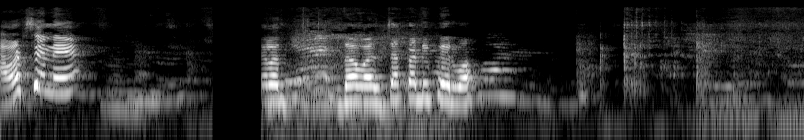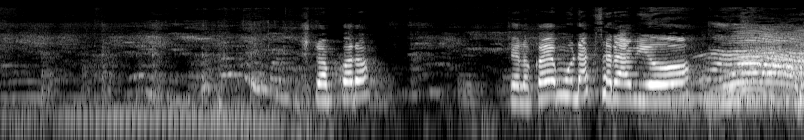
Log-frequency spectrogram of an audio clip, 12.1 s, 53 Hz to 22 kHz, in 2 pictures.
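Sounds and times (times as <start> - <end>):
child's voice: 0.8 - 2.6, 3.6 - 4.2, 5.1 - 9.9, 11.2 - 12.0.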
